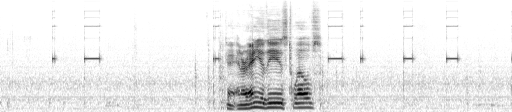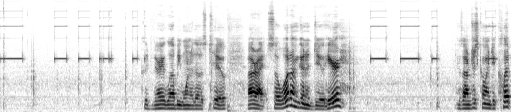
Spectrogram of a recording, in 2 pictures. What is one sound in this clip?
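An electronic tester beeps in short, sharp bursts.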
